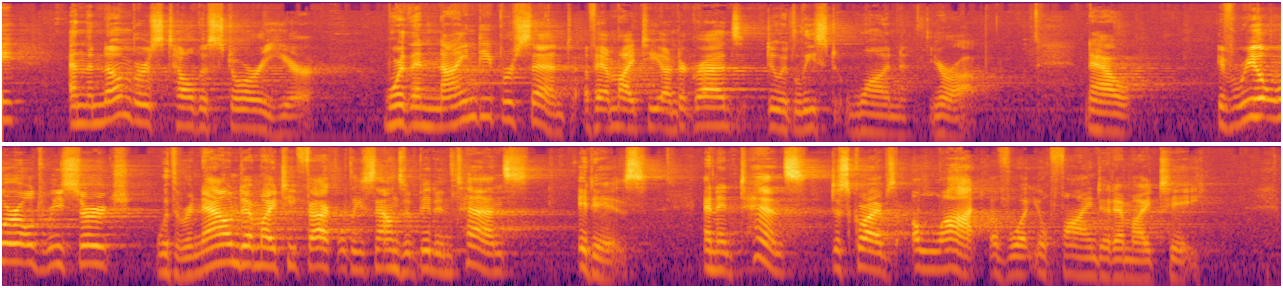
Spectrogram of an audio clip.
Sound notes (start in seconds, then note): none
